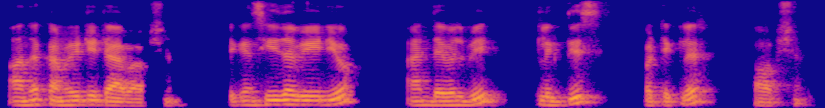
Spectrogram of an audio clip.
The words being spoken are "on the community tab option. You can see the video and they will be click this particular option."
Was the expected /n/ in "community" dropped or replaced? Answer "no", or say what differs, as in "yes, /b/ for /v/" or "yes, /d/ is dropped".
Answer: yes, /n/ is dropped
